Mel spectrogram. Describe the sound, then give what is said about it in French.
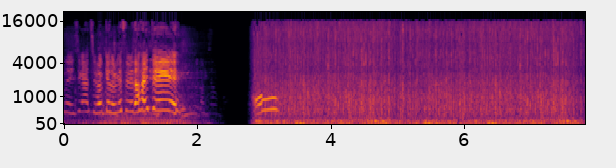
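Voices talk briefly, then after a short silence a heavy rainstorm breaks out at a festival: a dense, steady hiss of pouring rain that stays loud and continuous to the end. “Très rapidement, il se met en effet à pleuvoir des halbardes, comme si le réservoir du ciel s'était déchiré en deux”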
